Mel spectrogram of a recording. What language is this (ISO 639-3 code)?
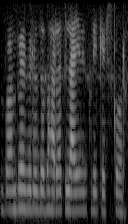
mar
